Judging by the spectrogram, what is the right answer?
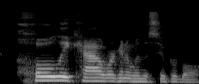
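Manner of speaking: usual speaking voice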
